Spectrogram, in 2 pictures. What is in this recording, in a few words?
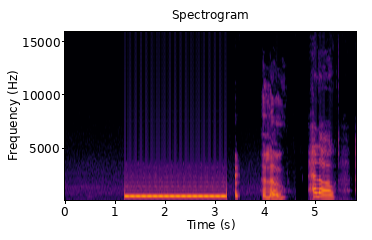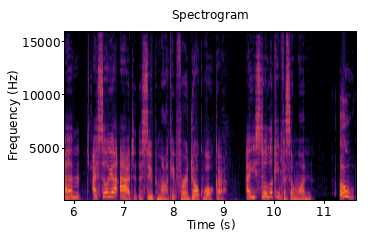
Conversation; clg voltaire saint florent sur cher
